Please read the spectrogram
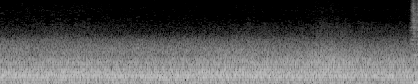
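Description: A steady rumbling whoosh sound effect, like wind or a passing jet, with no tune in it; it cuts off abruptly at the end.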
